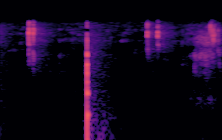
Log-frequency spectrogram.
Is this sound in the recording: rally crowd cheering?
no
